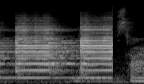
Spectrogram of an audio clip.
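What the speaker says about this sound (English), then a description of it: "that's my alarm." A phone alarm beeps in two loud, sustained electronic tones, with someone speaking briefly around them.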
